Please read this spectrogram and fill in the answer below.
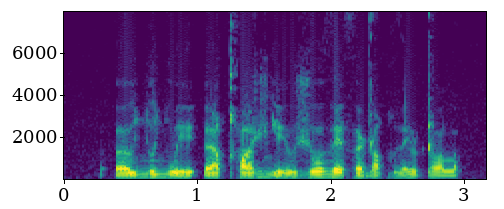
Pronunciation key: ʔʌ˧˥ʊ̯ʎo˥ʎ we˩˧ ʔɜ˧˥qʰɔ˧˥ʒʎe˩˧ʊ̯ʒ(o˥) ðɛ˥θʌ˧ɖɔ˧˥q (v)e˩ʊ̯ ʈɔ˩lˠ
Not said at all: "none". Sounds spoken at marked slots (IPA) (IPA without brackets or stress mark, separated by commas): o˥, ð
